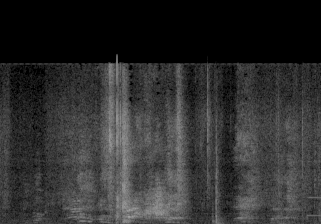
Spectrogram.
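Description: A wrestler's body thuds onto a padded mat.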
